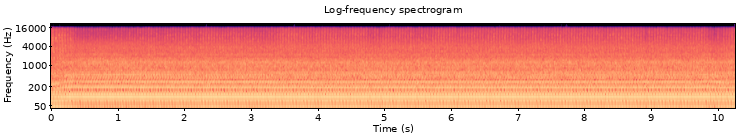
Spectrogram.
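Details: MTD Yard Machines mower with Briggs & Stratton engine, which would not start before, now running after replacing the holed gas tank: steady, even drone at constant pitch with no misses or knocks; it runs smoothly and sounds healthy.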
